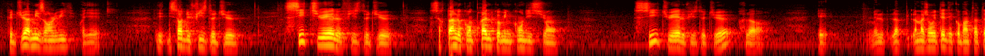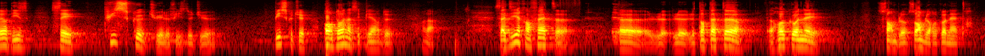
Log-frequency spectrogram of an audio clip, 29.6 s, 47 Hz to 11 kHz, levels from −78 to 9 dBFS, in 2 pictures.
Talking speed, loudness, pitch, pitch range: 145 wpm, -17 LUFS, 120 Hz, 100-140 Hz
